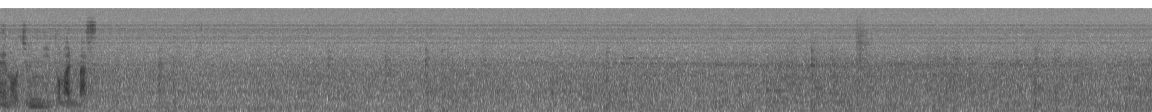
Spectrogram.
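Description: A train rumbles along the tracks as it slowly approaches.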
